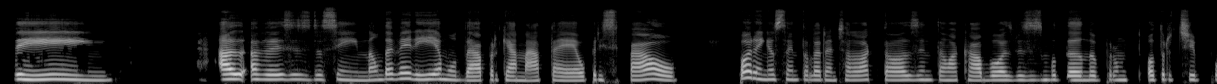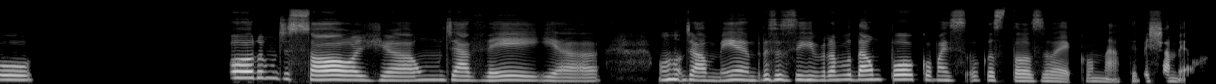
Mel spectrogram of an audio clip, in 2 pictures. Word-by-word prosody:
Sim. 220 -3 +3 1.1
A 235 +1 +10 0.2
às 235 0 +1
vezes, 225 -1 -1
assim, 210 -2 -6
não 200 +3 -4
deveria 240 -1 +1
mudar, 200 -5 -1
porque 210 +1 -10
a 190 - 0
nata 185 +2 -5
é 180 0 -2
o 180 - -2
principal, 210 +1 0 0.6
porém 280 -6 +1
eu - - -2
sou 225 0 -5
intolerante 205 -1 -6
à - - -4
lactose, 205 0 -3
então 205 -1 -6
acabo, 195 0 -2
às 200 -1 0
vezes, 200 0 -8
mudando 200 -1 -1
para 205 +1 -10
um 205 - -3 0.2
outro 210 +1 -3
tipo 215 0 0 2.0
por 305 0 +8
um 300 -1 -4
de 260 -2 -7
soja, 200 -4 +5
um 210 +2 -4
de 205 +1 -6
aveia, 180 -4 -1 0.6
um 225 +1 +1
de 210 +1 -2
amêndoas, 195 +3 -1
assim, 205 -1 -1
para 200 +1 -1
mudar 215 0 +1
um 225 0 -2
pouco, 225 -1 +2
mas 195 -3 -5
o 190 - -9
gostoso 165 -5 -4
é 140 -5 -4
com 150 - -14
nata, 145 -3 -10
é - - -12
Bechamel. - - -7
205 Hz, 130 wpm, -22 LUFS, 195-220 Hz, 2.0 s, A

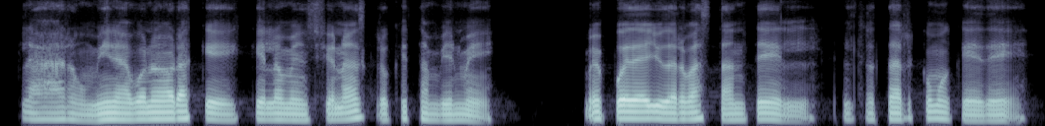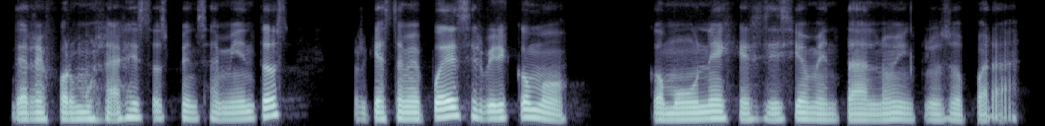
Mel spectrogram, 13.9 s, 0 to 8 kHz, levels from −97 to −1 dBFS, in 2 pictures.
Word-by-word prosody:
Claro, 110 -3 -4
mira, 105 +3 +3
bueno, 110 +1 +4
ahora 120 +1 +4
que 100 -4 -2
que 110 - 0
lo 105 0 +2
mencionas, 100 +5 0
creo 100 - -6
que 115 - -7
también, 95 -3 -3
me 85 -6 -3 0.6
me 120 - +1
puede 120 0 +5
ayudar 110 -2 +4
bastante, 105 -2 -1
el 85 -3 -7
el 100 - -10
tratar 105 +1 -3
como 120 -2 -1
que 90 -2 -2
de 90 0 -4 0.2
de 110 - +1
reformular 115 +1 0
estos 135 0 -3
pensamientos. 120 - 0 0.4
Porque 110 +2 -2
hasta 115 +1 0
me 115 - +4
puede 145 +6 +6
servir 125 -4 0
como 120 -10 +2 0.5
como 105 0 +2
un 115 +2 +3
ejercicio 110 -2 0
mental, 100 -1 -1
¿no? 105 +2 0
Incluso, 100 -1 -4
para - - -7
110 Hz, 170 wpm, -24 LUFS, 100-115 Hz, 0.6 s, puede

